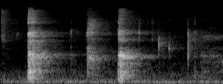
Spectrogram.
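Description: A person coughing: three short bursts within about a second.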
